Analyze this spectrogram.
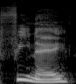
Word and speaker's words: fine: creative am i and the fine pronounced fine is the final ending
